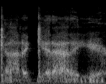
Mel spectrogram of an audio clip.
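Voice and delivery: soft, hushed, whispered aside. A player's character backs away, whispering to a companion. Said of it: "whispering to Gentle Thing".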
